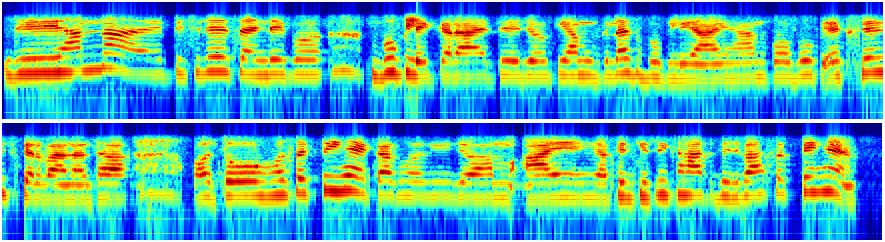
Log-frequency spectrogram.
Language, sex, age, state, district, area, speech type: Urdu, female, 18-30, Bihar, Saharsa, rural, conversation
